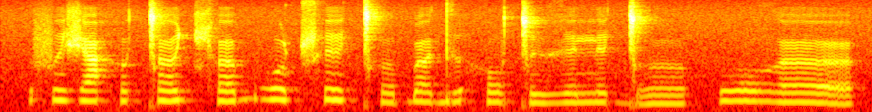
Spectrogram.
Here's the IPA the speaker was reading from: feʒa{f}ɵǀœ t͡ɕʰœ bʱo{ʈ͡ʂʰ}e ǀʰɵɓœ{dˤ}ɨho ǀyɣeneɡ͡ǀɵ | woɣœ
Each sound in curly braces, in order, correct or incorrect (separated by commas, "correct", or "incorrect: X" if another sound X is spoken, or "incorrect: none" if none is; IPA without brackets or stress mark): incorrect: h, correct, incorrect: d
